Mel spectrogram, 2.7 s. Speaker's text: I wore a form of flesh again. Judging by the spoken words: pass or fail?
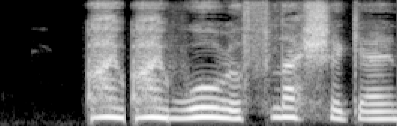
fail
